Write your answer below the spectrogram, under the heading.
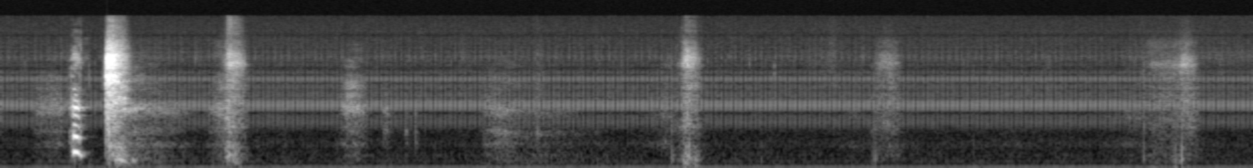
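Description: Several brief, sharp bursts of varying strength in a quiet room, the loudest early on, fitting a run of small sneezes.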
